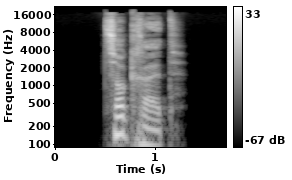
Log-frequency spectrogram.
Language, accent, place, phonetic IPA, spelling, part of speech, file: German, Germany, Berlin, [ˈt͡sʊkʁət], zuckret, verb, De-zuckret.ogg
- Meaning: second-person plural subjunctive I of zuckern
